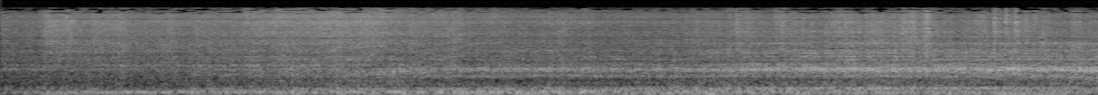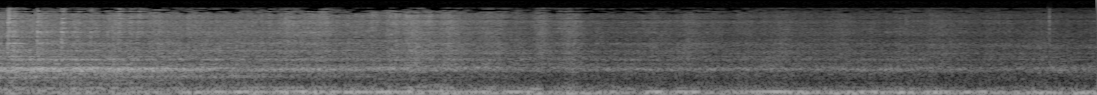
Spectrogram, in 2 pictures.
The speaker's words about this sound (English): And let's just listen to this J Church municipal railway train as it rolls away.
